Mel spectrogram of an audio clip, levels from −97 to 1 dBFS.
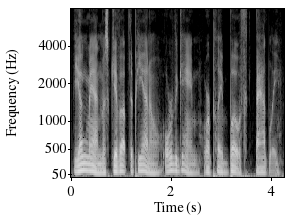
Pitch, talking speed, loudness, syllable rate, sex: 95 Hz, 210 wpm, -19 LUFS, 4.4 syllables/s, male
